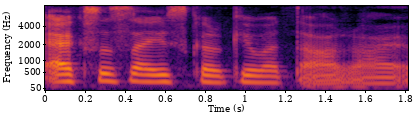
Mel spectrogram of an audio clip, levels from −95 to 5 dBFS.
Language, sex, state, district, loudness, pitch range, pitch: Hindi, female, Bihar, Araria, -29 LUFS, 160-215 Hz, 200 Hz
